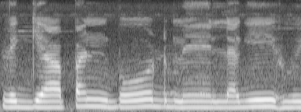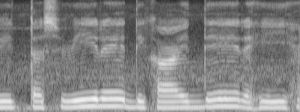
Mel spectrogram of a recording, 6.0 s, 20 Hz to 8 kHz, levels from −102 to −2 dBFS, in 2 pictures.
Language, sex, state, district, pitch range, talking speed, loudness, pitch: Hindi, male, Jharkhand, Ranchi, 155-180 Hz, 100 wpm, -15 LUFS, 165 Hz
